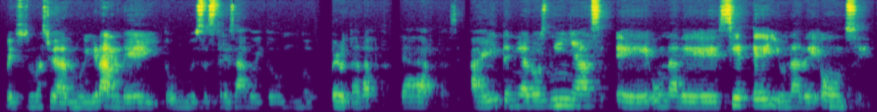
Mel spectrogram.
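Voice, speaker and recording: A woman's voice: lowish voice, echoey room. A Mexican woman in her thirties, an interview guest chatting casually about her experiences, with many fillers and restarts. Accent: Mexican Spanish. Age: 30s. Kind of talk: casual storytelling.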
